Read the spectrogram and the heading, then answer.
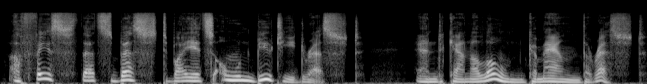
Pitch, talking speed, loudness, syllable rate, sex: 150 Hz, 140 wpm, -18 LUFS, 3.3 syllables/s, male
